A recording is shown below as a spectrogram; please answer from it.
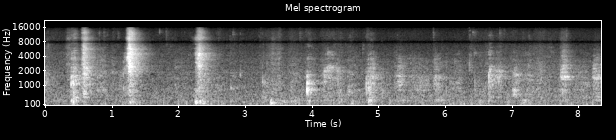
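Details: American Akita Tomo, an adult female, entertaining her new little puppy brother Shima indoors; short sharp whimpering yips and squeaks come in uneven bursts about once a second, with soft rustling between them.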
